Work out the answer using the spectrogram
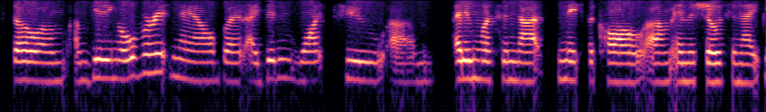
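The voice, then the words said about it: Unwell-sounding voice. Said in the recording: “I'm going to apologize for my voice... I think I have the flu.”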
